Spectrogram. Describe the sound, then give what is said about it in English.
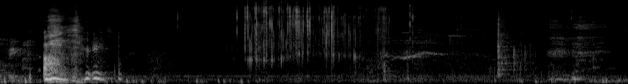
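Crisp crunch of a woman biting into a spring roll: one loud crackling bite, then softer scattered crunches of chewing that fade in and out. “That, my friends, is what it sounds like when a woman eats a spring roll.”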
